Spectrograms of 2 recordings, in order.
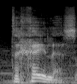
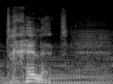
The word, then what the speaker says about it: techelet: It's called techeles or techelet.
